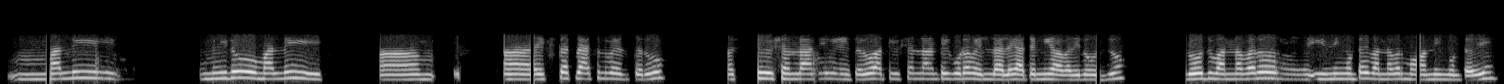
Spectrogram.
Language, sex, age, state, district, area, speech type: Telugu, female, 45-60, Andhra Pradesh, Srikakulam, urban, conversation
